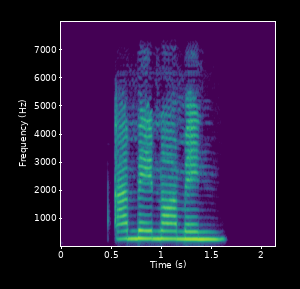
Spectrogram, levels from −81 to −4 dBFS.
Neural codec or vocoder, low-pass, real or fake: codec, 24 kHz, 0.9 kbps, WavTokenizer, medium speech release version 1; 7.2 kHz; fake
